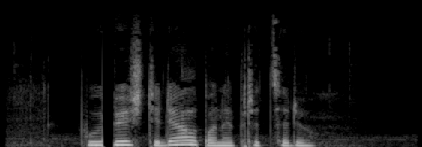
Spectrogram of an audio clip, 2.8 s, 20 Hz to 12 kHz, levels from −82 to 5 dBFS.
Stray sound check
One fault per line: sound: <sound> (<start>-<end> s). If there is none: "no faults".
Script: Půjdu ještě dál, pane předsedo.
sound: dropout (0.7-0.8 s)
